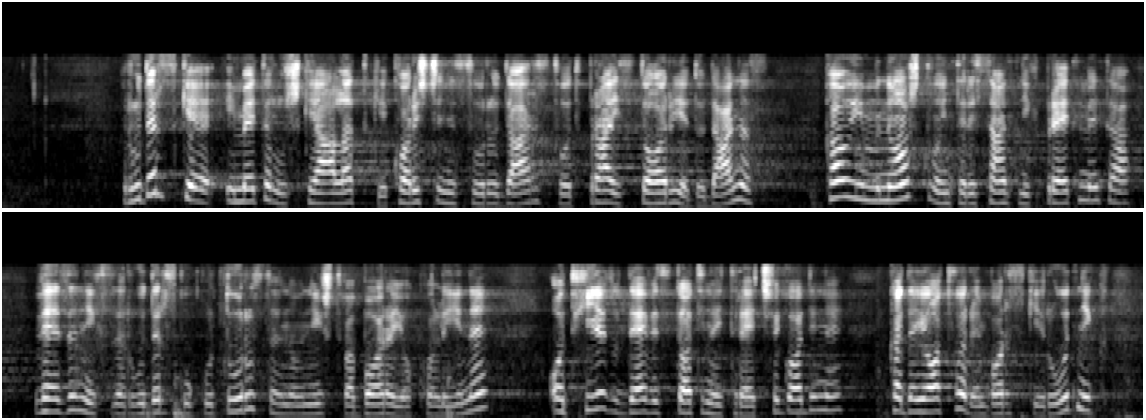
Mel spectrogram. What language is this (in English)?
Serbian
